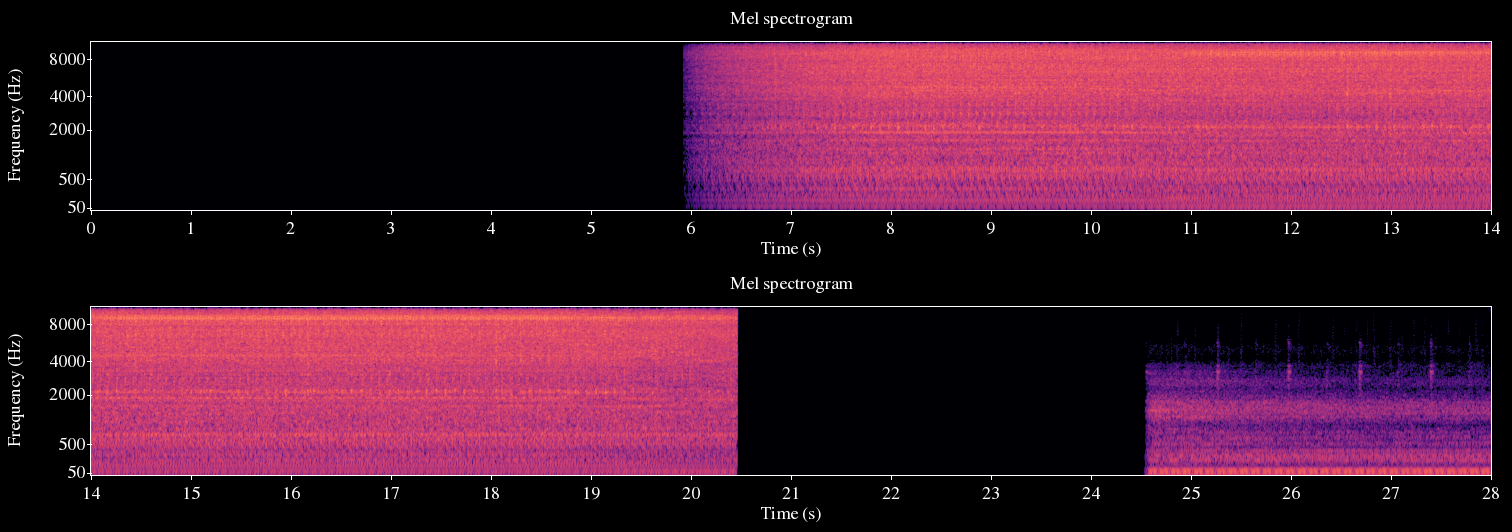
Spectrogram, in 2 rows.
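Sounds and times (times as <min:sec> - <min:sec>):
truck engine idling: 0:06.0 - 0:20.5.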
